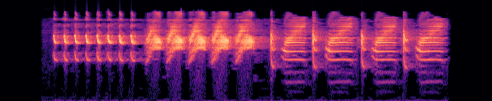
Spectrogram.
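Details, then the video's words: Pardillo song opening with eight crisp, evenly spaced high chips, then a buzzy warbled phrase and a series of sharp, twangy twittering notes, each separated by brief gaps. "El Canto del Pardillo"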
